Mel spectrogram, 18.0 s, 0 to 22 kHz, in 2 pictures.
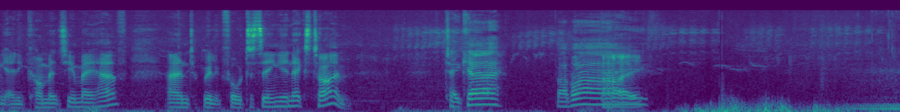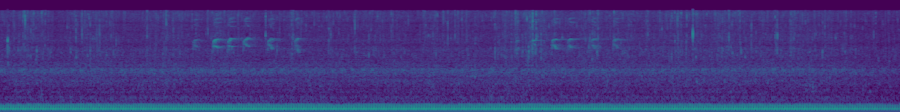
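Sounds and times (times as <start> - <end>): boat diesel engine chugging: 8.5 - 18.0
faint bird chirps: 10.8 - 12.1, 14.2 - 15.3.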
